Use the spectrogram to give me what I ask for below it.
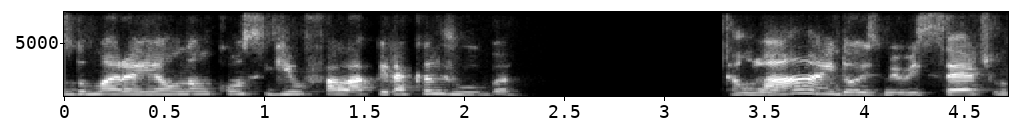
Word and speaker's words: Piracanjuba: gente precisa ensinar as pessoas a falarem como pronunciar Piracanjuba. Saía Piraçara, Pirajuçara, Pirajuba, saía o que você conseguia imaginar, saía.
